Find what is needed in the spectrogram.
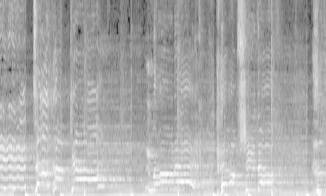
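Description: A man singing a Korean pop ballad over a karaoke backing track, with long held notes sung with vibrato.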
